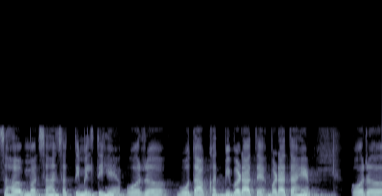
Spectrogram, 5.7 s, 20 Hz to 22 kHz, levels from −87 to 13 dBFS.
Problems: constant background noise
